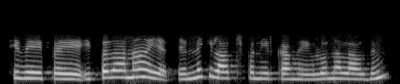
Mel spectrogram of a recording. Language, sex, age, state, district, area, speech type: Tamil, female, 30-45, Tamil Nadu, Madurai, urban, conversation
